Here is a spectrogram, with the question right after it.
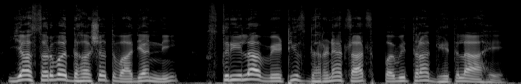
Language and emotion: Marathi, neutral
